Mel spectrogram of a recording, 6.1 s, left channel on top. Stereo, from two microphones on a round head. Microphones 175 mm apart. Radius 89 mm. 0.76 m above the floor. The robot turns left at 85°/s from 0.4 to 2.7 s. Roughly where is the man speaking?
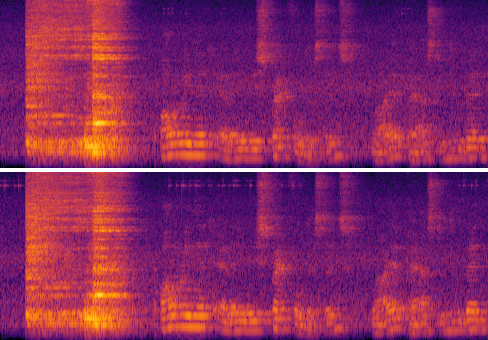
Behind.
